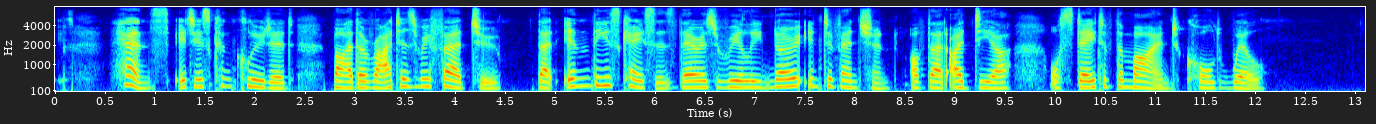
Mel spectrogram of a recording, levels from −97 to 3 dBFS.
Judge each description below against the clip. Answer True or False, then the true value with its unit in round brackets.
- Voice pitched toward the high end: True (220 Hz)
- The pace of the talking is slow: True (130 wpm)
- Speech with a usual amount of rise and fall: True (3.4 semitones)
